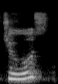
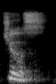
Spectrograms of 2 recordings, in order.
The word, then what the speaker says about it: tschüss: It is tschüss. The T is silent.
